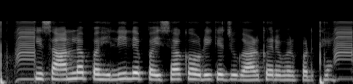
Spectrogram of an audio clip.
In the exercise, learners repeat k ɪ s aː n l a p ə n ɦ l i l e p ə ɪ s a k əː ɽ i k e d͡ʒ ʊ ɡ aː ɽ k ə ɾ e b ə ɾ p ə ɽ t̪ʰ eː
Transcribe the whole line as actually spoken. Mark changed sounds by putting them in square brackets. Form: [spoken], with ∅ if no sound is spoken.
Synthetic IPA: k ɪ s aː n l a p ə [∅] ɦ l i l e p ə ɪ s a k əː ɽ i k e d͡ʒ ʊ ɡ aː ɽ k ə ɾ e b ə ɾ p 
